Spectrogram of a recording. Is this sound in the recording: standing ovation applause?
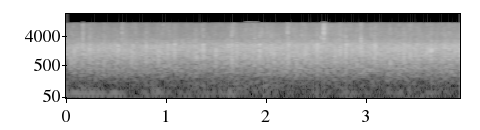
yes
